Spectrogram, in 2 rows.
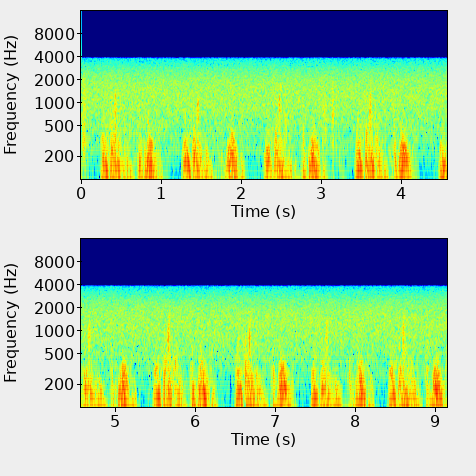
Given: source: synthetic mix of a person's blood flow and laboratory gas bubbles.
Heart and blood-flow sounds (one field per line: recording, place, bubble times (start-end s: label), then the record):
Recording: Doppler ultrasound of blood flow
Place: precordium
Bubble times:
no bubbles
From the record:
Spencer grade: 0 (complete lack of bubble signals)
